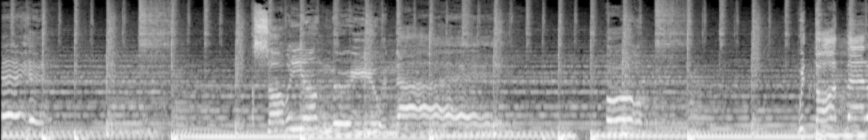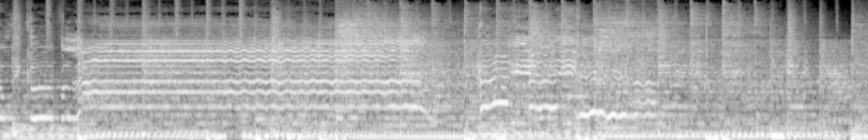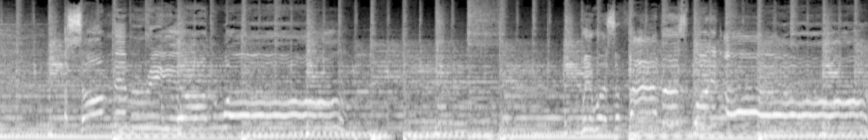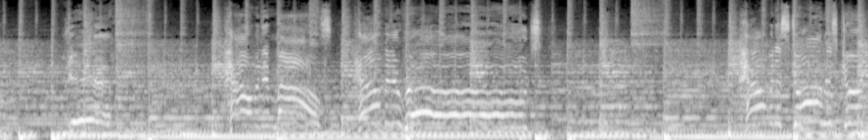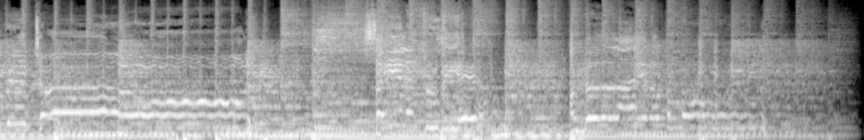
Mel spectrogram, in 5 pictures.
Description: Category: Hard Rock
guitar, bass, keybaords, vocals
drums, percussion
Melodic Hard Rock with an AORish feel here & there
